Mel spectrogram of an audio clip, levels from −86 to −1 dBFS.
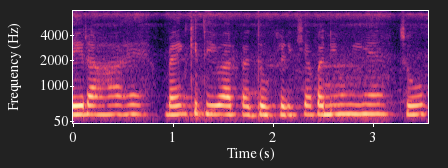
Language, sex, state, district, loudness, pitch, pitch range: Hindi, female, Uttar Pradesh, Jalaun, -16 LUFS, 240 Hz, 235-250 Hz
